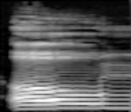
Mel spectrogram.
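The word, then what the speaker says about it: ओम्: কিভাবে বলবেন? লাস্টে টান থাকবে, ওম।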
